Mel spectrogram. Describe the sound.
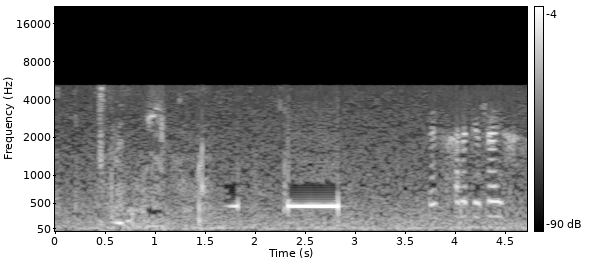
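A short steady telephone line tone, roughly half a second long, marks a listener's call connecting to a call-in program, standing out clearly amid quieter talk before and after it.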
